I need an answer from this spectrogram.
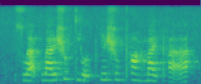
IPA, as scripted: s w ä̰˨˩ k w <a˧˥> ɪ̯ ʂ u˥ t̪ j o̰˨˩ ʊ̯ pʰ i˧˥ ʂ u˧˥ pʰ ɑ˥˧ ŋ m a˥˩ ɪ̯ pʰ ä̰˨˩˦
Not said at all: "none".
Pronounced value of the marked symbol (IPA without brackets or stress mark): a˧˥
